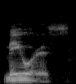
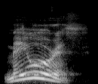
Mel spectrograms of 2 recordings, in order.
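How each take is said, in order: First: Said in the usual way. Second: Mayoris! shouted much higher and louder; Mayoris! yelped high and loud in sudden recognition; excited yell. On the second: Retold or imitated. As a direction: fire Mayoris! out as a startled cry. Old man shouts the name back.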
